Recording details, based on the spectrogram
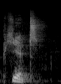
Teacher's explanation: it's like a T with a rolled R, so it's really unnatural for the rolled R after the T.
